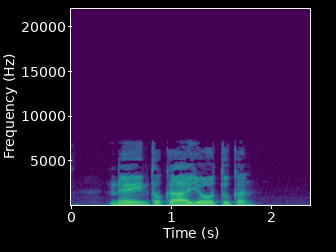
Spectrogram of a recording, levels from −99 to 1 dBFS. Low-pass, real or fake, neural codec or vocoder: 7.2 kHz; real; none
